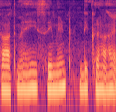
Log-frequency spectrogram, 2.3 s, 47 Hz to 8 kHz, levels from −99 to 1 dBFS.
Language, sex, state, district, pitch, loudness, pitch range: Hindi, male, Himachal Pradesh, Shimla, 135 Hz, -18 LUFS, 130-140 Hz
